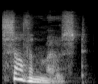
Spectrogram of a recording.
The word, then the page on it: southernmost: British English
